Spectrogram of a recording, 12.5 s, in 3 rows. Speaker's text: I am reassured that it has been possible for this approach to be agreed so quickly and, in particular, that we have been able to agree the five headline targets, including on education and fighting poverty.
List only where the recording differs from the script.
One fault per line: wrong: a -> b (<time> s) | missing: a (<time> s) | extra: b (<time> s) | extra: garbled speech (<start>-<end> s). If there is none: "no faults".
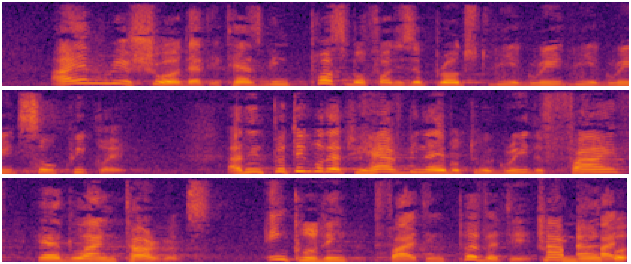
extra: be agreed (3.8 s)
missing: on education and (10.7 s)
extra: garbled speech (11.9-12.5 s)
